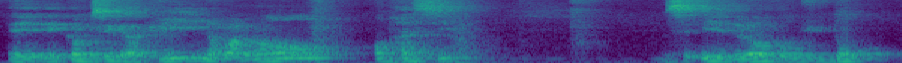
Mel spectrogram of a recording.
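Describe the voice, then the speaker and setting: A man in his sixties from Morocco answers interview questions reflectively, in a halting, deliberate way, repeating words for emphasis. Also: lowish voice, dark tone. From Morocco, moved to France at thirteen. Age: 60s. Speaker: interview guest, physics teacher. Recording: very echoey room, distant mic.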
